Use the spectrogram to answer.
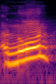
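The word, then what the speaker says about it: نون: k9 to k9 so for noon the tongue is going to be more up for alarm the tongue was flat so no one is going to be a bit more curved so this one noon again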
